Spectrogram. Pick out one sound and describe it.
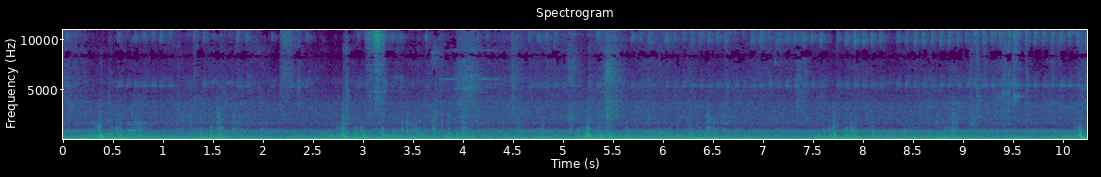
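A bus engine rumbles steadily close by.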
